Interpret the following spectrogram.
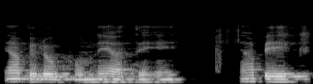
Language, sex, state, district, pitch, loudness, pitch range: Hindi, male, Bihar, Saran, 120 Hz, -18 LUFS, 115-125 Hz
